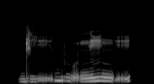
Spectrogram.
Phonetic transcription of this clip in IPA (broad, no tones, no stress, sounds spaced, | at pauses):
ɖʱ ḭ bʱ ṵ n i ŋ ḭ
